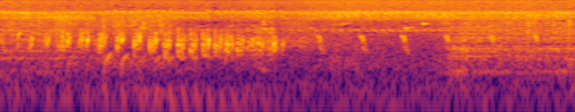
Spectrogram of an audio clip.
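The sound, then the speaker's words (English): Insects chirp at night in the grassland of the Maasai Mara Plain in Kenya, near Mount Kilimanjaro. A dense, rapid pulsing chorus drops after a moment to sparser, softer chirps over a steady background hiss. “quietly recorded a family of elephants that had bedded down in the rough grassland for the long African night.”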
